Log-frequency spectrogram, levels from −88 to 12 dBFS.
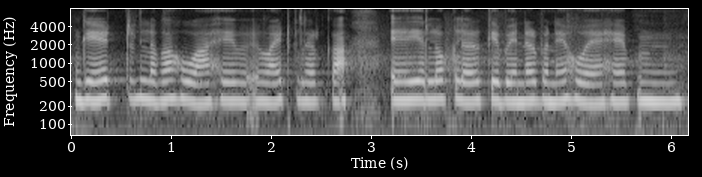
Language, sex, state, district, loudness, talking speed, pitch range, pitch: Hindi, female, Bihar, West Champaran, -16 LUFS, 135 wpm, 240-255 Hz, 245 Hz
